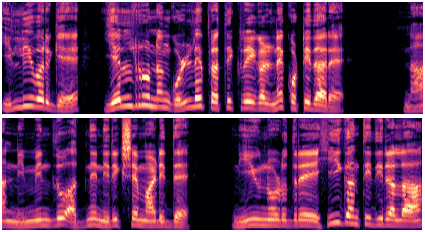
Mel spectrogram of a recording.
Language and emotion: Kannada, surprised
